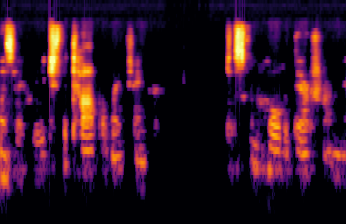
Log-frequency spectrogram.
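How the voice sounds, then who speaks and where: A woman's voice, dry and close with no echo. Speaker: psychologist leading a relaxation workshop. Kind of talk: guided relaxation exercise in a workshop. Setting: virtual workshop video call. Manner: hesitant, many fillers; slow, calm guided pacing. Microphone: voice may be cutting out.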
